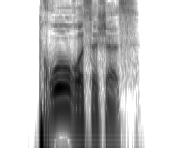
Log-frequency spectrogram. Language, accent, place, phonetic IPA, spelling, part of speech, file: German, Germany, Berlin, [ˈpʁoːˌʁʊsɪʃəs], prorussisches, adjective, De-prorussisches.ogg
- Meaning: strong/mixed nominative/accusative neuter singular of prorussisch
